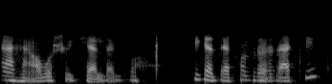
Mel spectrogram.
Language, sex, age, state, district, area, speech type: Bengali, female, 18-30, West Bengal, Hooghly, urban, conversation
